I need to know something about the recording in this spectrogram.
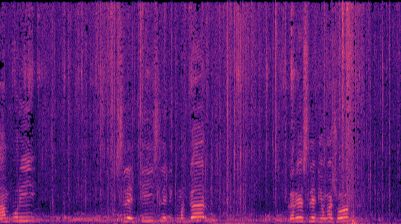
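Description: Pigeons coo and murmur close by.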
